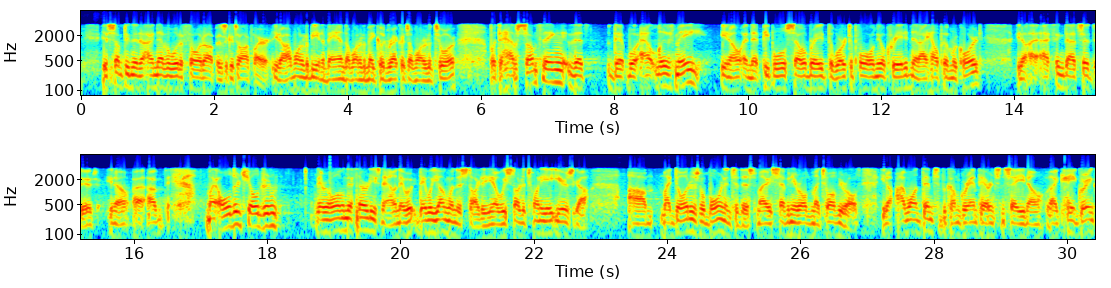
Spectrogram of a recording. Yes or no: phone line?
yes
